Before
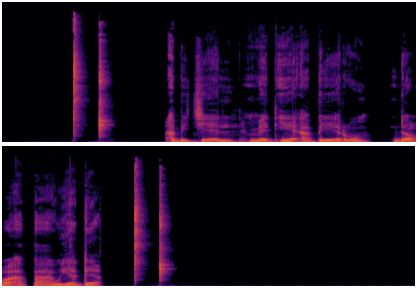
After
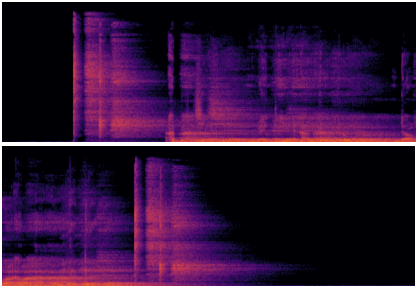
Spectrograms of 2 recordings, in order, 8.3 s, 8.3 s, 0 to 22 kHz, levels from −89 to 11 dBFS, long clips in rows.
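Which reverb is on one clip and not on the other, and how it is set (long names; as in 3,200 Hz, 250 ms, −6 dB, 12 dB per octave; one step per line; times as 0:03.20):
comb and all-pass reverb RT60 1.8 s, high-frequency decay 0.85×, pre-delay 100 ms, DRR −3.5 dB
level −4 dB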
